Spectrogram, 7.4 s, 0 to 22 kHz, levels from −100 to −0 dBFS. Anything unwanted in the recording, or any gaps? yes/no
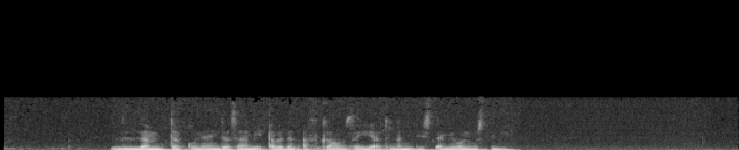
no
